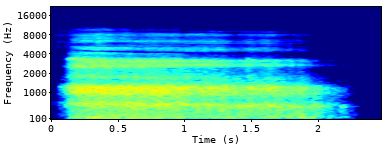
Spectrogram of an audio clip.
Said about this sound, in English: Oh, that was a really good yawn too.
